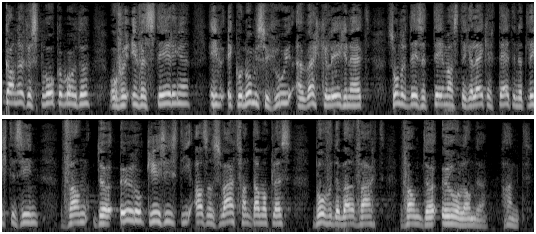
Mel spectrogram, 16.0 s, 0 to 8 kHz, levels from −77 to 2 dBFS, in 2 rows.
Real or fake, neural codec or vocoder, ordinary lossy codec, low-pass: real; none; none; none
